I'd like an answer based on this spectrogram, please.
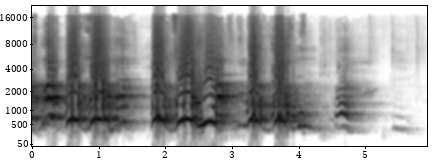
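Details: Labrador Retrievers "singing" together: a few seconds of bending, wavering howls with looping pitch, in two main bursts, then fading to a short, quieter final whine before silence.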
